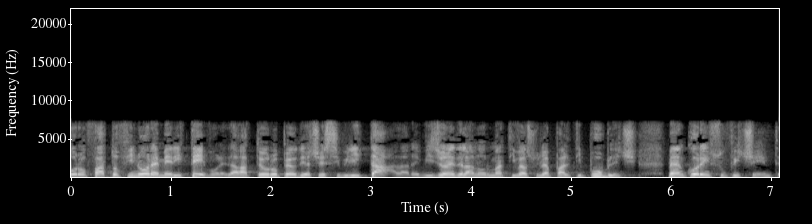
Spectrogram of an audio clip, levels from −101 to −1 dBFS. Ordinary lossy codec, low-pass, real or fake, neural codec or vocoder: none; 7.2 kHz; real; none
